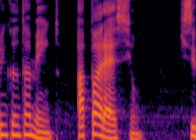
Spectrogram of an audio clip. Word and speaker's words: Aparecium: sua varinha no objeto e dizer o encantamento, Aparecium, que se pronuncia Aparecium.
